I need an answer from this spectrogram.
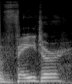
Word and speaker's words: Vader: So Vader. I need to enunciate the V a little more. Vader. Vader, not waiter.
